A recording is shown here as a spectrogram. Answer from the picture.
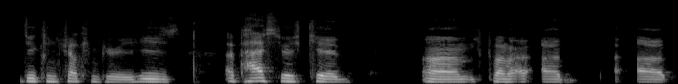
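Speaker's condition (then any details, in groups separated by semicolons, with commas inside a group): Cerebral palsy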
